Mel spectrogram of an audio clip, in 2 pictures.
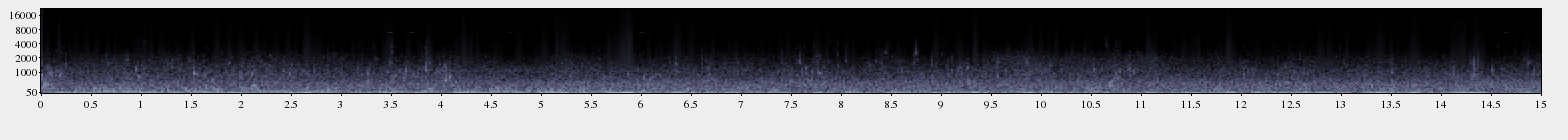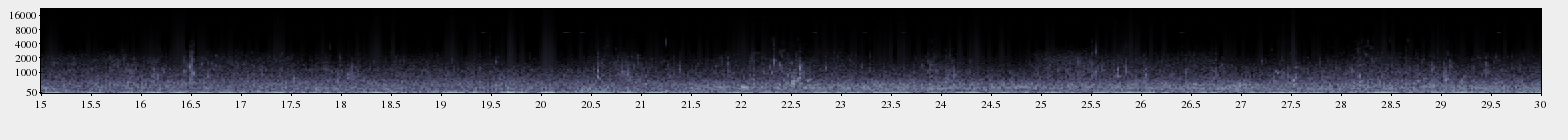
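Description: Underwater ambience: a steady, muffled rushing of water, with short faint bubbling sounds scattered through.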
